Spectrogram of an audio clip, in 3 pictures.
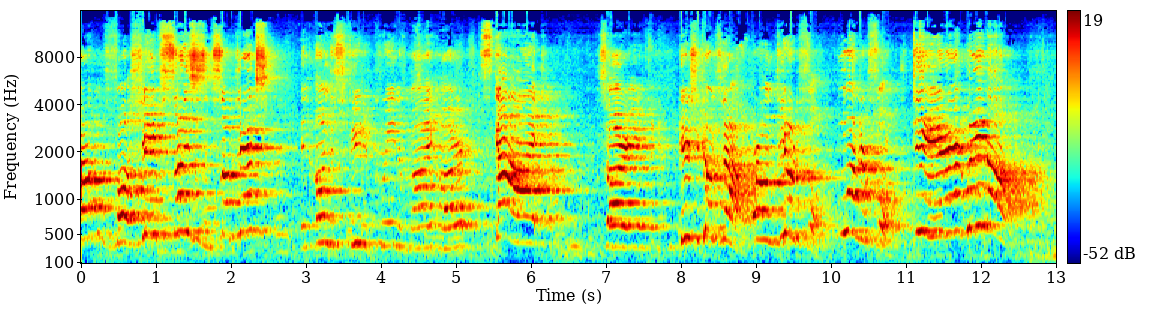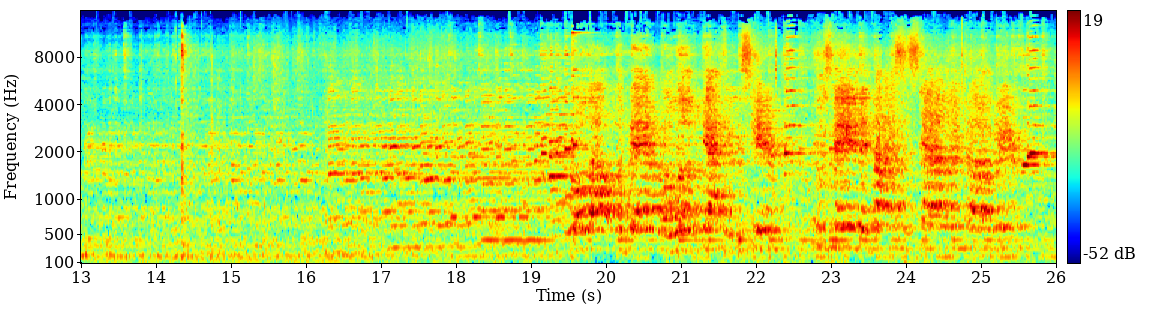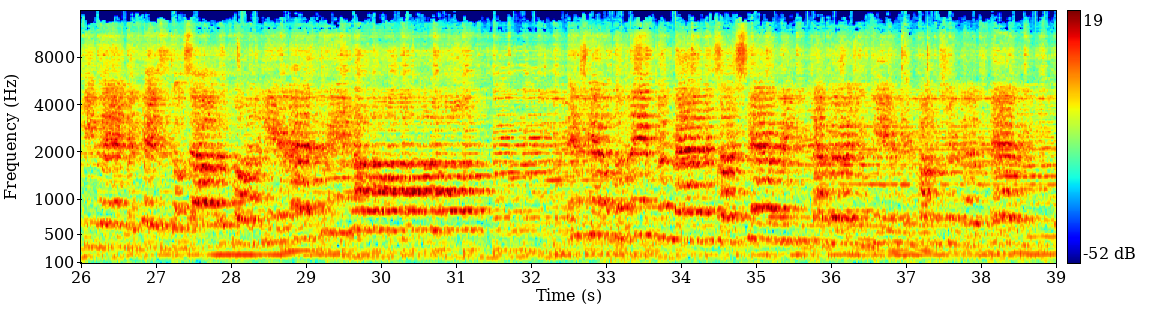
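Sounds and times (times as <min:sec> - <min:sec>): instrumental accompaniment: 0:12.8 - 0:39.0
group singing musical theatre song: 0:19.5 - 0:39.0.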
